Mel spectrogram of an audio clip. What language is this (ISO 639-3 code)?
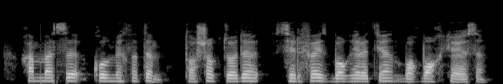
uzb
